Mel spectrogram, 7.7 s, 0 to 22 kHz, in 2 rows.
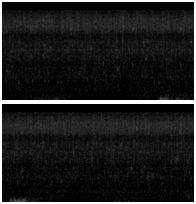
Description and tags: Recording of a small stream. Cleaned up in RX2.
